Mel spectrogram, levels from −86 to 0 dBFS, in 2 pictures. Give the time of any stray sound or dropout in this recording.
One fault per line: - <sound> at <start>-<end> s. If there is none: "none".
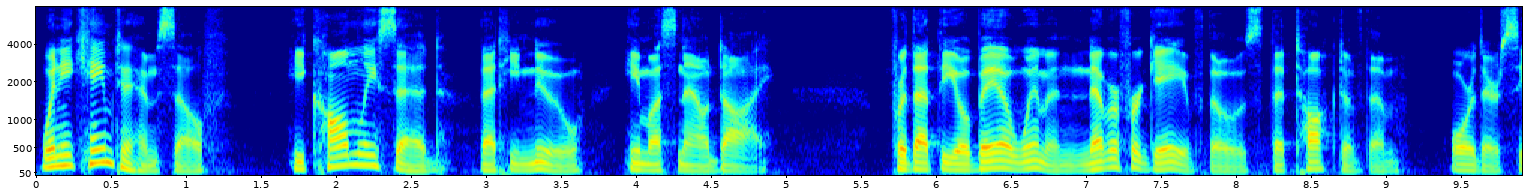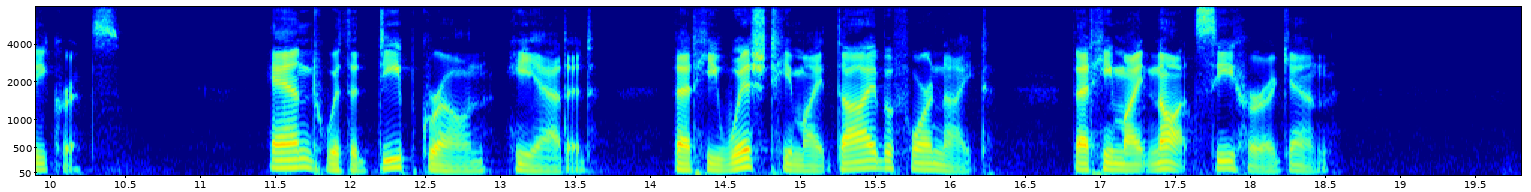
none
